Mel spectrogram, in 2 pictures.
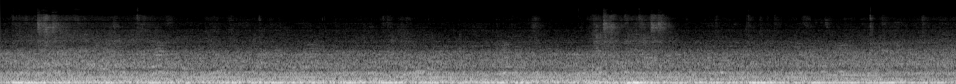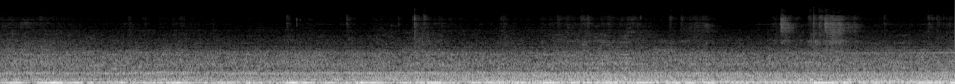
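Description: Cabin noise aboard a 2021 Nova Bus LFS Hybrid transit bus under way: a steady low rumble with a faint steady hum over it.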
